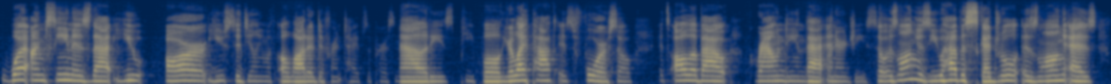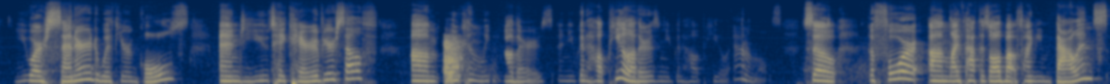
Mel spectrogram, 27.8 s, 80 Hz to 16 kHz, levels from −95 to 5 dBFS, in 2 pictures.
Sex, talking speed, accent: female, 175 wpm, American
